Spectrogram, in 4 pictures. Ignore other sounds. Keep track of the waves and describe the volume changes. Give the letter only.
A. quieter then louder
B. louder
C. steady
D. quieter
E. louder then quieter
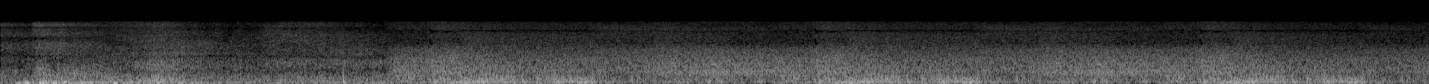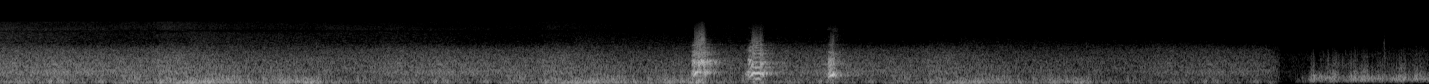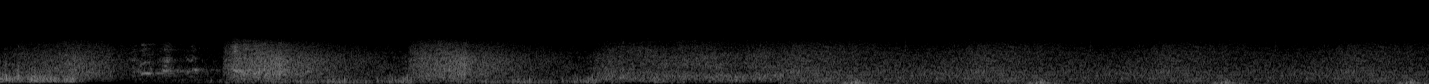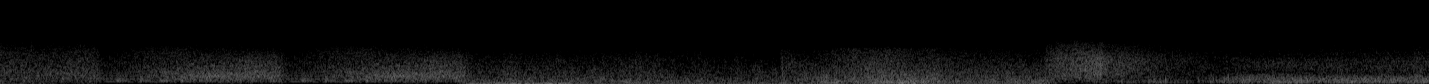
D.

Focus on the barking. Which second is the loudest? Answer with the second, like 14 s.
22 s.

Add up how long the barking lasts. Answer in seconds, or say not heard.
3 s.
